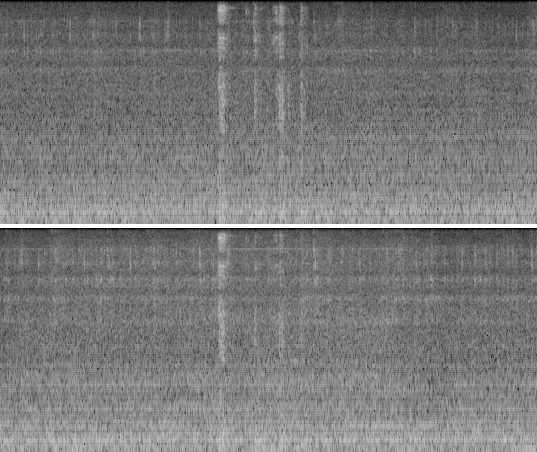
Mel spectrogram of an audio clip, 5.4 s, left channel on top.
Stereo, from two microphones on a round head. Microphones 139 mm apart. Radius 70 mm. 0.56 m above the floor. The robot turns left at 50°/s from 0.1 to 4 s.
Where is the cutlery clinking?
5° right (ahead or behind); by 3.1 s 40° left (ahead or behind).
